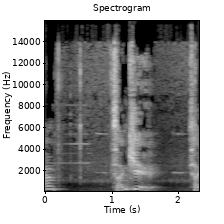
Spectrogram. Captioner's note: solid beeping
